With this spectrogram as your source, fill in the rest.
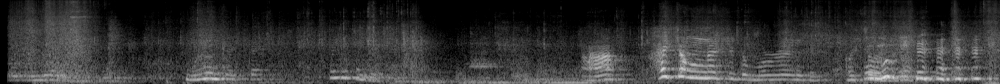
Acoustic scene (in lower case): elevator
